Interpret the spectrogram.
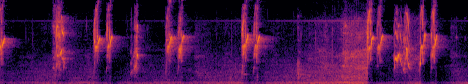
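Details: Six-week-old lovebirds learning to feed themselves give sharp, high chirps in quick bursts of two or three, about a dozen in under five seconds, with faint room noise behind.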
